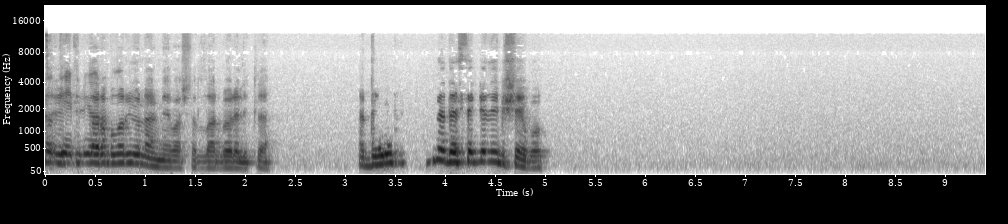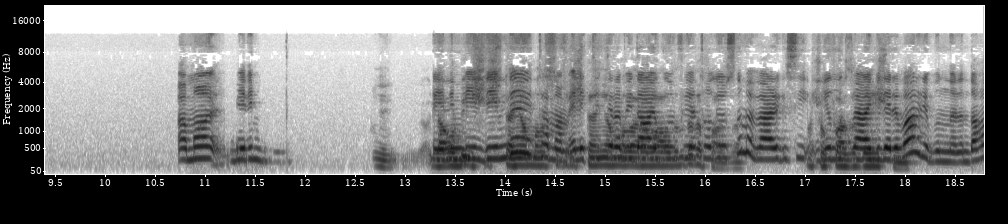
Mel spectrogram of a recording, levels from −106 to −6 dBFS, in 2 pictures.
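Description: No technical faults are audible.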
